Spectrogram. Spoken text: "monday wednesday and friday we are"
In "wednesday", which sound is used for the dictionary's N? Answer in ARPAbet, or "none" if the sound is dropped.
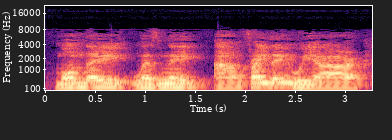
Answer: none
